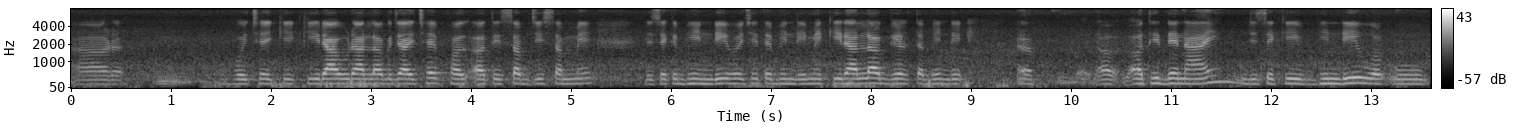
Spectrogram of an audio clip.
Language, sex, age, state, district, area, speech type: Maithili, female, 60+, Bihar, Sitamarhi, rural, spontaneous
